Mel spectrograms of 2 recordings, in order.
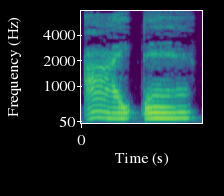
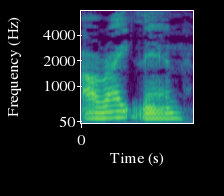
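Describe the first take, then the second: First: All right is squeezed into one syllable. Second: All right is said in full. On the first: "they say I then" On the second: "instead of saying all right then"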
